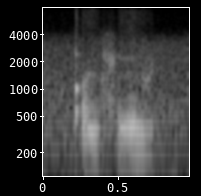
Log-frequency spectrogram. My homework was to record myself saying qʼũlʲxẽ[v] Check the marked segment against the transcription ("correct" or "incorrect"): correct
